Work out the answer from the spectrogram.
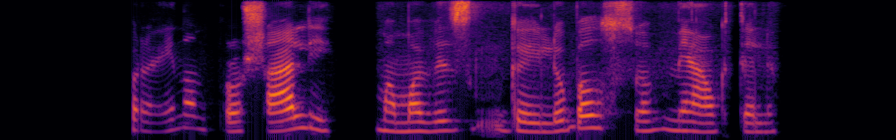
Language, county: Lithuanian, Marijampolė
